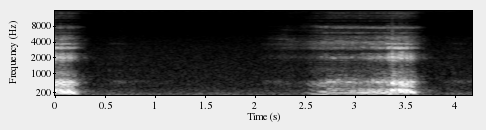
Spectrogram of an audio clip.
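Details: Person snoring during a nap: a loud rough snore, a quiet pause, then another long rattling snore on the in-breath; ordinary snoring.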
